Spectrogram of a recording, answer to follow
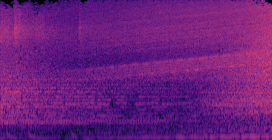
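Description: A break in the background music: a whooshing noise sweep that fades down and rises again as a transition, over a low steady hum, before the beat comes back in.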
